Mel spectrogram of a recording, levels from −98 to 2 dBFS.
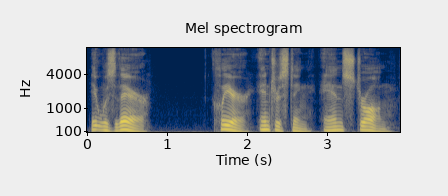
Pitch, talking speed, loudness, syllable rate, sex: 125 Hz, 90 wpm, -18 LUFS, 3.8 syllables/s, male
